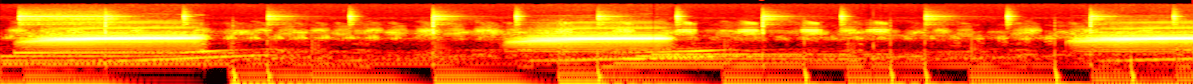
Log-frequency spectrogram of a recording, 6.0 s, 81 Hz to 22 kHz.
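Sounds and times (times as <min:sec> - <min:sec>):
shovel-headed tree frog giving low nasal honking calls: 0:00.0 - 0:05.9.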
